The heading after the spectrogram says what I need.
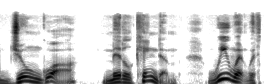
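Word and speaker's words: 中国: They say Jun Gua, Middle Kingdom.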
